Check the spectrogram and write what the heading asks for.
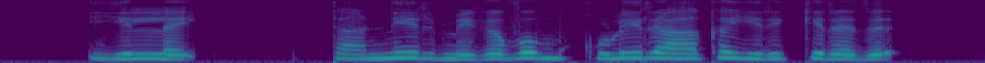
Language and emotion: Tamil, sad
